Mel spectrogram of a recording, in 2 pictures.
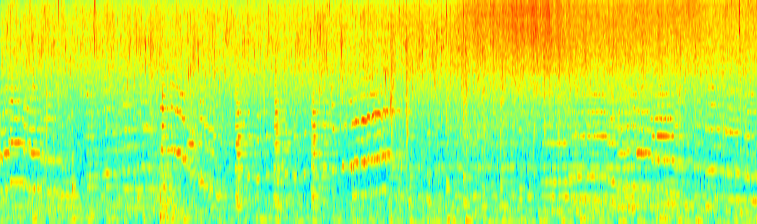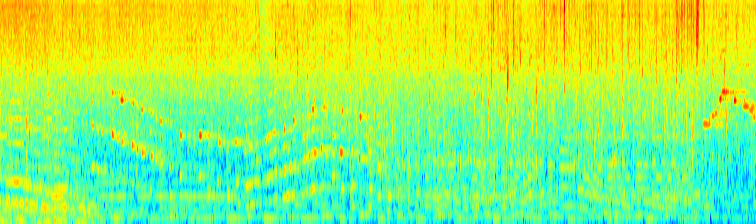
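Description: Instrumental background music with sweeping melodic lines, its bass dropping out about two-thirds of the way through, over the sizzle of pad thai noodles being stir-fried in a hot wok with a metal spatula.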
